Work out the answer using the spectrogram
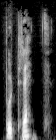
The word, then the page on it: portrett: Norwegian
